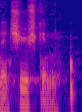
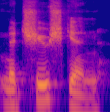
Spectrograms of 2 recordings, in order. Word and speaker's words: Nichushkin: that that's his name nichushkin Andrew McGinnis was telling me that uh I was like I was like nature skin I was like you have to pause like to say it right and he was he's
